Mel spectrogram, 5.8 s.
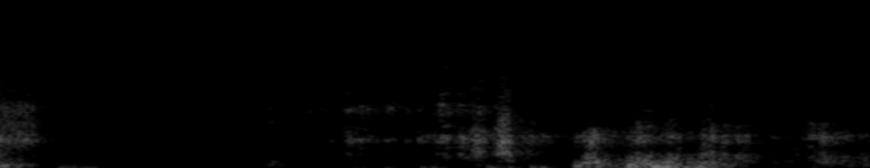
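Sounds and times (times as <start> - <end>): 
gentle dull scratching: 2.3 - 5.0.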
